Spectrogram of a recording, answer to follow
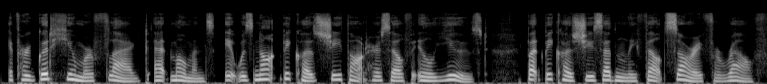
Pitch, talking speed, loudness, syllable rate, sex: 180 Hz, 190 wpm, -21 LUFS, 5.1 syllables/s, female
